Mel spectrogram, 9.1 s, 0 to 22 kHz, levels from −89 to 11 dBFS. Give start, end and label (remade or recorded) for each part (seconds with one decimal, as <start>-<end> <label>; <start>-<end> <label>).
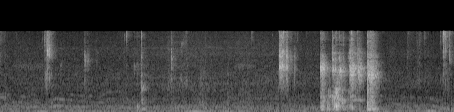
0.0-9.1 recorded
